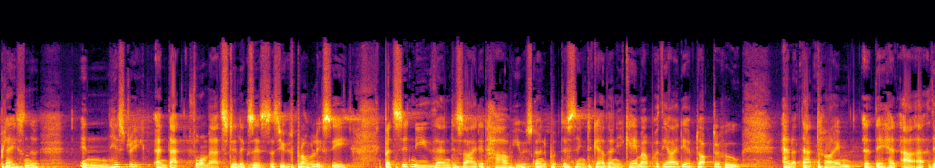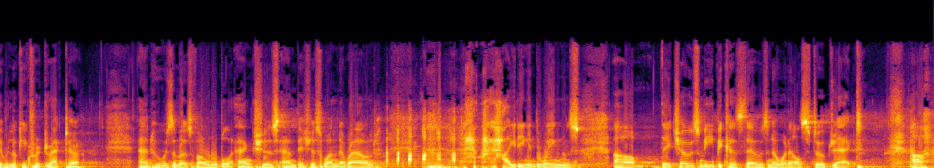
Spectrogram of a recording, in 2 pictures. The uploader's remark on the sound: Doctor Who: Podshock Live Show recorded on stage at Gallifrey One's Catch 22: Islands of Mystery. In Los Angeles, California.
